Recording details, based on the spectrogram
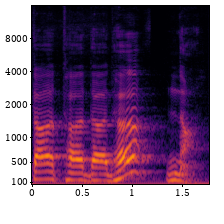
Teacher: जब हमारी जीभ दांतों या दांतों की जड़ों को छूती है तब जाकर के त वर्ग का निर्माण होता है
